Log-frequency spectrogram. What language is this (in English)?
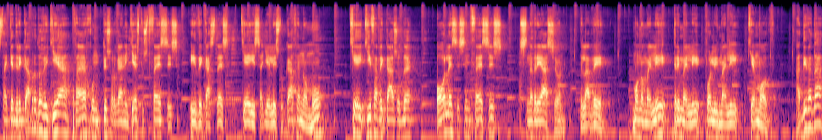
Greek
